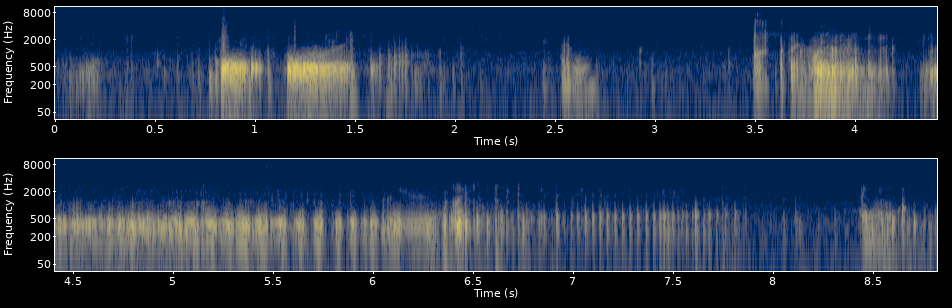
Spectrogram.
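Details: Long gurgling, rumbling growls with bubbling bursts and a drawn-out rolling tone: ordinary stomach growling, borborygmi.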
